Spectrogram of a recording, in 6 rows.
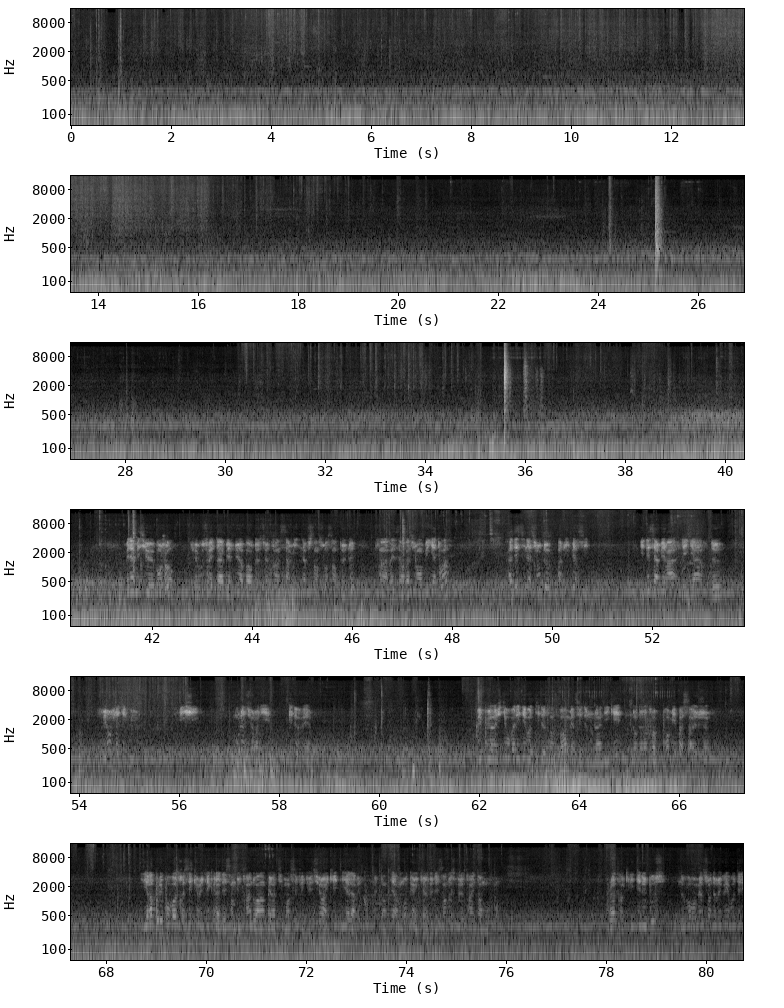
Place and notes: Clermont-Ferrand, France - Clermont-Ferrand station
Taking the train in the Clermont-Ferrand station, on a quiet thuesday morning.
2 May, ~08:00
